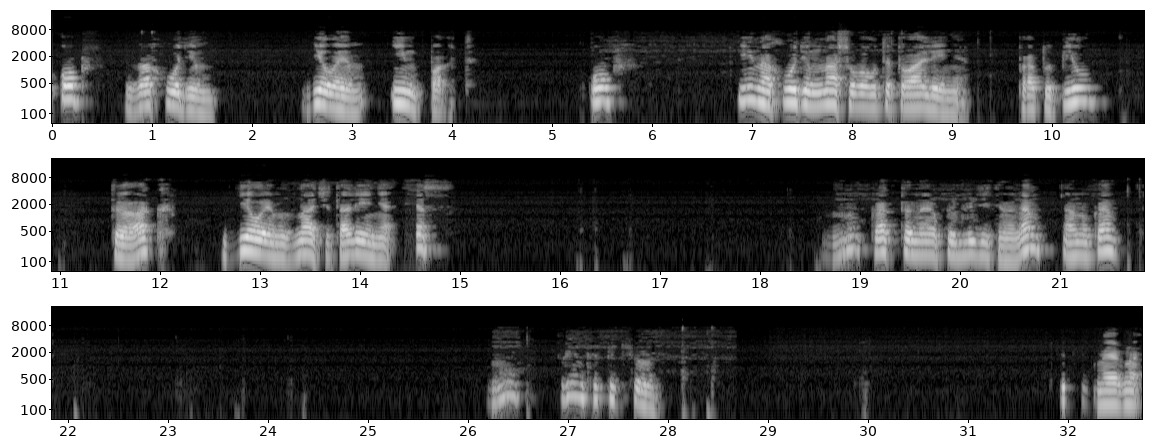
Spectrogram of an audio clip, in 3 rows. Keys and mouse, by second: 0.9-5.5 drag, 11.0-12.1 middle drag, 13.6 s, 16.1 click, 16.7-18.2 middle drag, 21.6 click, 22.1 middle click, 23.7 middle click, 26.5-28.1 drag, 28.4-29.9 middle drag, 32.6 s.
